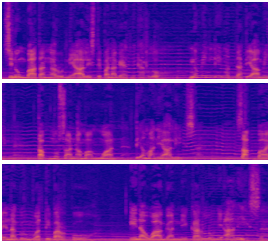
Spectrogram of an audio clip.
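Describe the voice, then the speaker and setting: Ilocano radio serial narrator, sweeping animated delivery, music underneath. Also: mid-range voice, normal speed. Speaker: announcer and narrator. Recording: music bed behind the voice.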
